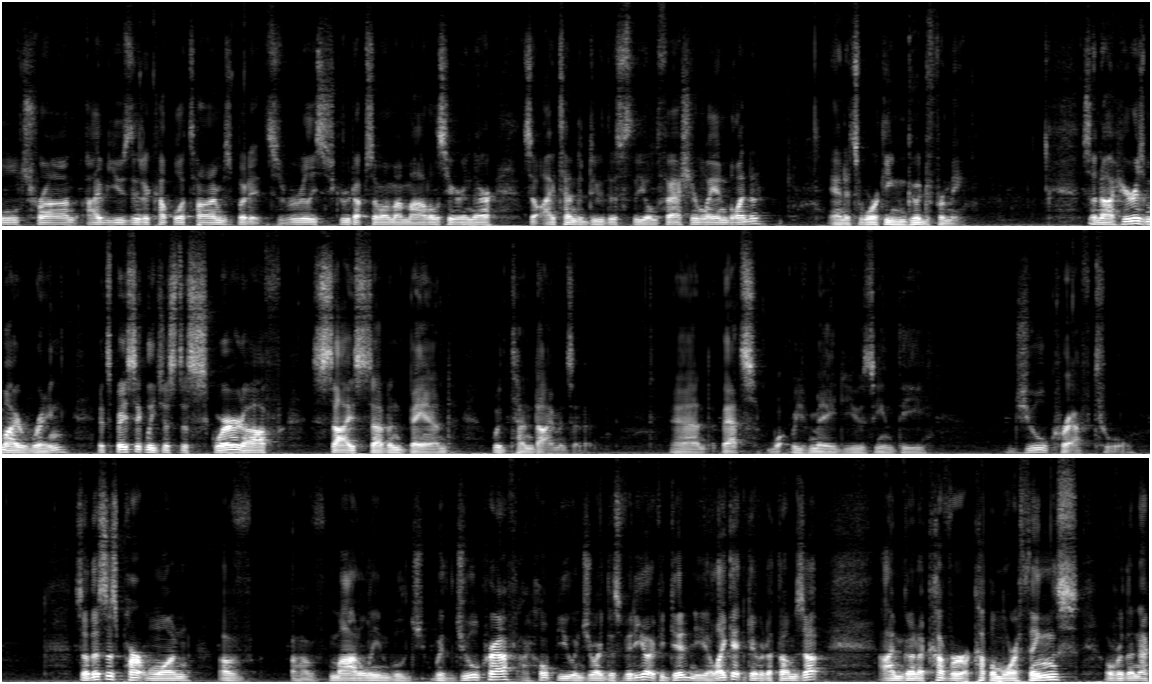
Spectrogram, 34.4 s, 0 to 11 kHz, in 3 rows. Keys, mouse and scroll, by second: 1.4 click, 2.4 shift+click, 4.2-9.3 middle drag, 10.4-10.8 scroll down 1, 10.8-22.1 middle drag, 22.1 click, 23.1-24.8 middle drag, 24.8-25.7 scroll up 3, 25.7 scroll down 1, 26.2-29.2 middle drag, 33.3-34.4 middle drag.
